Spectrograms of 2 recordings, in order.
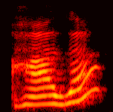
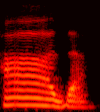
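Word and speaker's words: هذا: পড়লাম সেটা হলো হুম হাজা এটার মধ্যেও হার সাথে একটা আলিফ ছিল কিন্তু লেখার মধ্যে থাকে না কিন্তু আমরা উচ্চারণের সময় এক আলিফ টান দিব হাজা তাই না আর হাদিহি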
